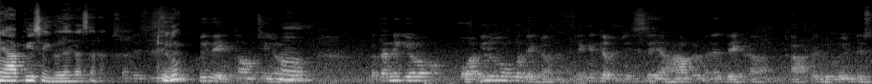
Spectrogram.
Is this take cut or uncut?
cut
